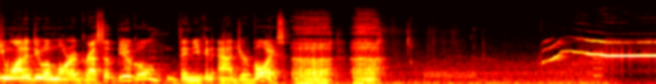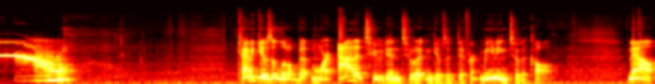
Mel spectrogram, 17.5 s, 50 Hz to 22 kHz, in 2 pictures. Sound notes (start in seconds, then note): 3.8 makes glottal grunt sound; 7.2 elk call sound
